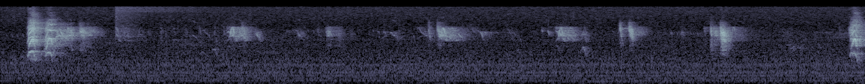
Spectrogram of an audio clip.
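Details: Dusky Thrush around Lake Hamana and the Kanzanji hot spring area in Japan: sparse, sharp, high single call notes spaced about a second apart against a steady low background murmur.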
